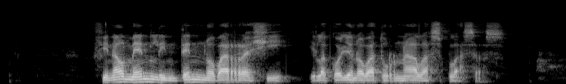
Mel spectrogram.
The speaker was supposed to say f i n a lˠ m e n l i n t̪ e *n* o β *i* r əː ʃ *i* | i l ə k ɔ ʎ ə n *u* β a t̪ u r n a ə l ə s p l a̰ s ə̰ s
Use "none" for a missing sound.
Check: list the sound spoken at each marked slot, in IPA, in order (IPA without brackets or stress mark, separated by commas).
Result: nː, a, i, o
